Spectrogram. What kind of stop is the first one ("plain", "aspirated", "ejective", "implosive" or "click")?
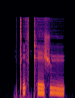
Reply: ejective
